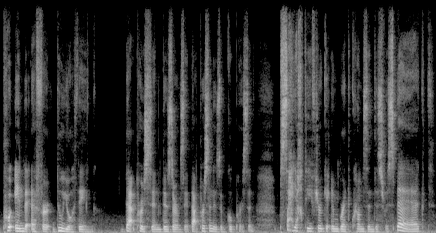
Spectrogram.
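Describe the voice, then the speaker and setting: A woman's voice: fairly low pitch, fairly bright tone. A woman giving casual, emphatic relationship advice to camera, calling the listener honey and darling and slipping Arabic and French words into her English. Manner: calls the viewer honey and darling. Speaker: advice vlogger.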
